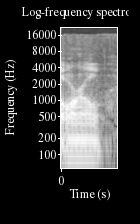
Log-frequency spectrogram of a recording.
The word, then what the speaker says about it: aural: It's spelled A U R A L, oral.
